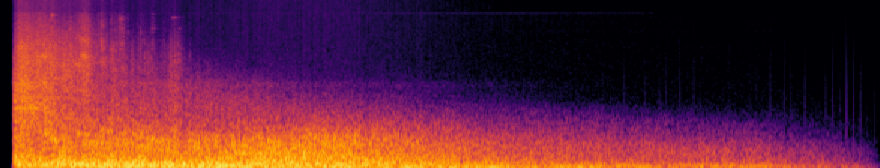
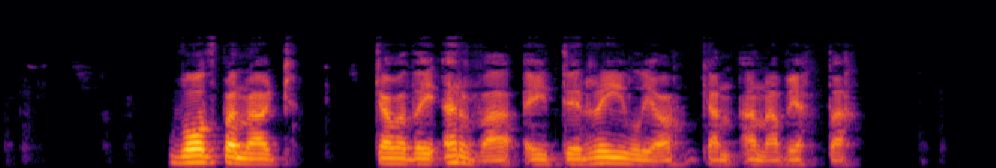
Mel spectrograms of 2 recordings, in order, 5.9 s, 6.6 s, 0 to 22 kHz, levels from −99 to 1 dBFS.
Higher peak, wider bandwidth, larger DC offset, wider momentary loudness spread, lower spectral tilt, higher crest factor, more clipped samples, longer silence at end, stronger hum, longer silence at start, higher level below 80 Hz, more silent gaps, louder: about the same, 0 dBFS vs -2 dBFS; first, 16.5 kHz vs 7.8 kHz; neither; first, 21 LU vs 16 LU; about the same, -6.5 dB/octave vs -7 dB/octave; second, 14 dB vs 20 dB; neither; second, 0.6 s vs 0.95 s; neither; second, 0.1 s vs 1.15 s; first, -18 dBFS vs -72 dBFS; second, none vs 2.05-2.16 s, 2.24-2.33 s, 2.43-2.50 s; first, -14 LUFS vs -21 LUFS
